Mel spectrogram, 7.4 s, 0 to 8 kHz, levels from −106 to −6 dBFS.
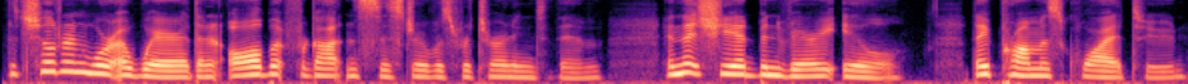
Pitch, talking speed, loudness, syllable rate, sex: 205 Hz, 195 wpm, -18 LUFS, 5.9 syllables/s, female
